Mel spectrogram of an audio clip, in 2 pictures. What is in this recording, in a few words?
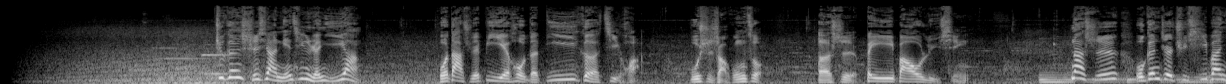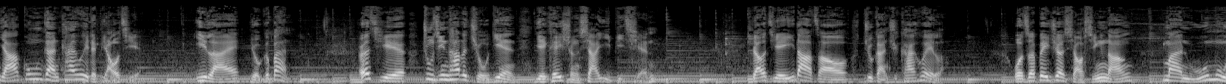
Mandarin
